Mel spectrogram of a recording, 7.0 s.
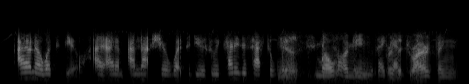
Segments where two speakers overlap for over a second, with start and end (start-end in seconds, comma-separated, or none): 4.2-6.4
